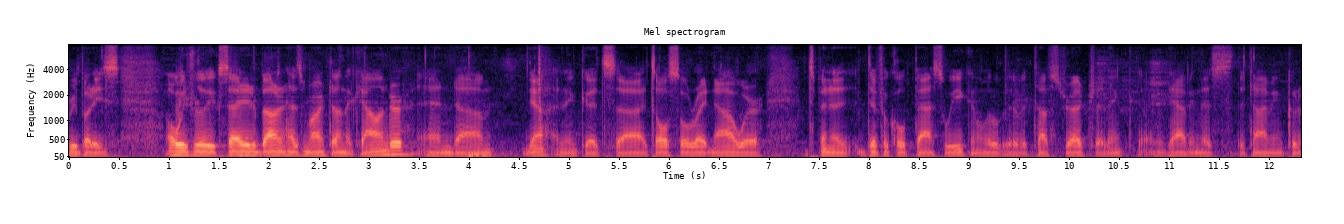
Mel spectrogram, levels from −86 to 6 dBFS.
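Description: Nothing stood out as a technical problem on listening.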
